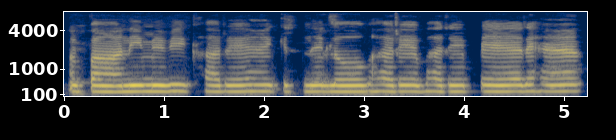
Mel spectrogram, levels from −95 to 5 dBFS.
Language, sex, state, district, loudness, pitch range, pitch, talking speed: Hindi, female, Bihar, Jahanabad, -16 LUFS, 215-220 Hz, 220 Hz, 135 wpm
